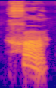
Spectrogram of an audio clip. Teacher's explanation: حلق جو ہے آپ کا گلا جو ہے اس کے آخری حصے سے منہ کی جانب والے حصے سے خا نکلتا ہے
